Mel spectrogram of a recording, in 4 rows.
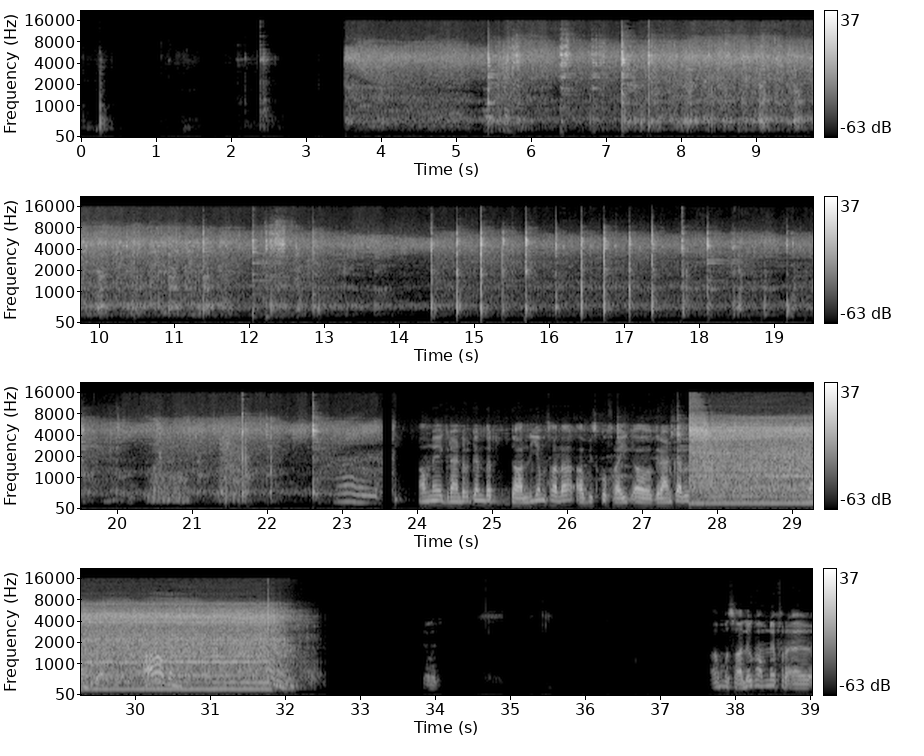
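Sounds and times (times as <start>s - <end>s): masala sizzling in a pot: 3.5s - 23.6s, 27.3s - 32.2s
metal spoon scraping a pot: 5.4s - 13.8s, 14.4s - 22.9s.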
